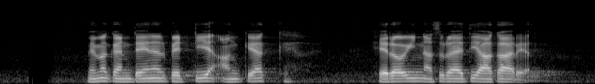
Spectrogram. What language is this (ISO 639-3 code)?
sin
